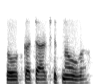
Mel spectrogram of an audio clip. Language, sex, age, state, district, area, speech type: Urdu, male, 18-30, Delhi, North West Delhi, urban, conversation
